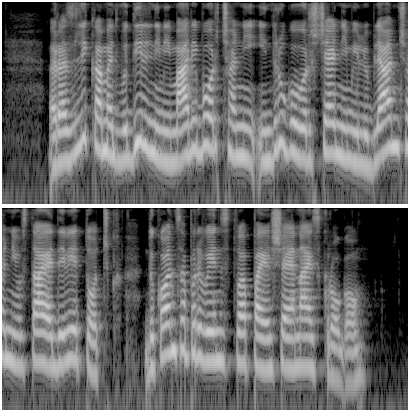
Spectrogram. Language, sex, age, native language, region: Slovenian, female, 30-49, Slovenian, Carinthia region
